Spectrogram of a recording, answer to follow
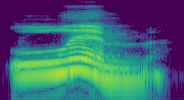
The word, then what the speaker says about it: limb: B Marcel very good the B is also silent so we would pronounce this word Lim Lim Lim okay then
